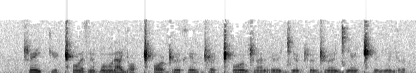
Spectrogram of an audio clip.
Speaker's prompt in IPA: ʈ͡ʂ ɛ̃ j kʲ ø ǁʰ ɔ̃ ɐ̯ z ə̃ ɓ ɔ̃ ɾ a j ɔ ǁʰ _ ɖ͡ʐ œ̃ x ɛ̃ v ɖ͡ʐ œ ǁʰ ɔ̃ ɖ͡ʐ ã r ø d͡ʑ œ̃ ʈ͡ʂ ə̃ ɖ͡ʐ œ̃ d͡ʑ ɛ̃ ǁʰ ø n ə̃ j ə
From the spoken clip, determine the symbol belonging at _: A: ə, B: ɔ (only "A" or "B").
B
